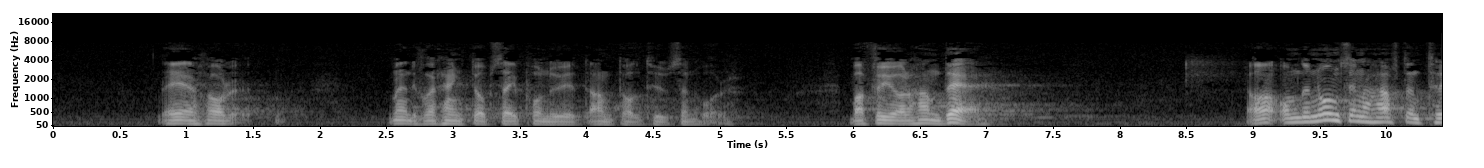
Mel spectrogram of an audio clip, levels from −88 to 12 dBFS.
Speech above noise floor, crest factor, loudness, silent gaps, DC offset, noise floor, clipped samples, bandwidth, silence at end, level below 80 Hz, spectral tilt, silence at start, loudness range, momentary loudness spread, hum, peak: 35 dB; 24 dB; -26 LUFS; none; under 0.1%; -60 dBFS; under 0.1%; 8 kHz; 0 s; -58 dBFS; -8 dB/octave; 0.8 s; 5 LU; 18 LU; none; -4 dBFS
